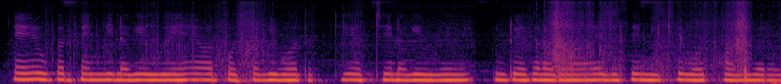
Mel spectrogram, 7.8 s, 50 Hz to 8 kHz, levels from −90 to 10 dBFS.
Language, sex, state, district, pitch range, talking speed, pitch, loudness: Hindi, female, Bihar, Sitamarhi, 195-205 Hz, 200 wpm, 200 Hz, -30 LUFS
